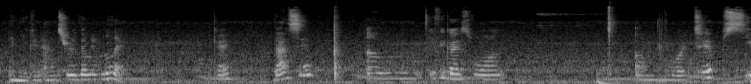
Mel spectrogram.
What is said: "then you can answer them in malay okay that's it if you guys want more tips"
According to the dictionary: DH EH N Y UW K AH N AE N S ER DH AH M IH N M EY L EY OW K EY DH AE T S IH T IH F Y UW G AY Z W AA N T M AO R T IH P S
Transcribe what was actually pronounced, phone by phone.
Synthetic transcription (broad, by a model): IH N Y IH K AH N AE N S ER DH AH M IH N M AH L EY OW K EY DH AE T S IH T IH F Y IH G AY Z W AA N T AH AO R T IH P S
